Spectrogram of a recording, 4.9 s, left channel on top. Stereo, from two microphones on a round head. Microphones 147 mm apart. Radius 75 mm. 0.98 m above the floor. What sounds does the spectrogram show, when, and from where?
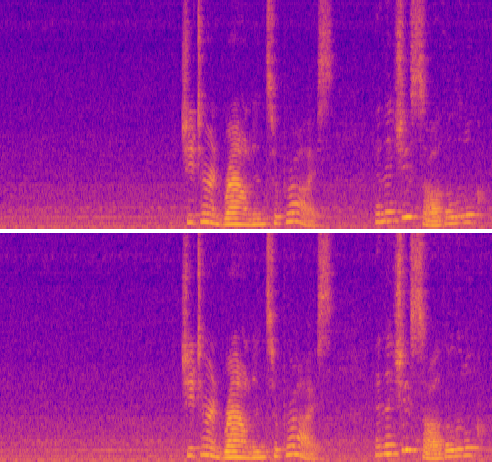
1.8 s a woman speaking: 5° left (ahead or behind), 0.7 m; by 4.8 s 20° right (ahead or behind), 1.4 m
